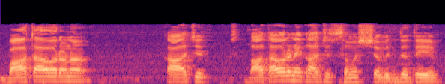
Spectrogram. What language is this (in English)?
Sanskrit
